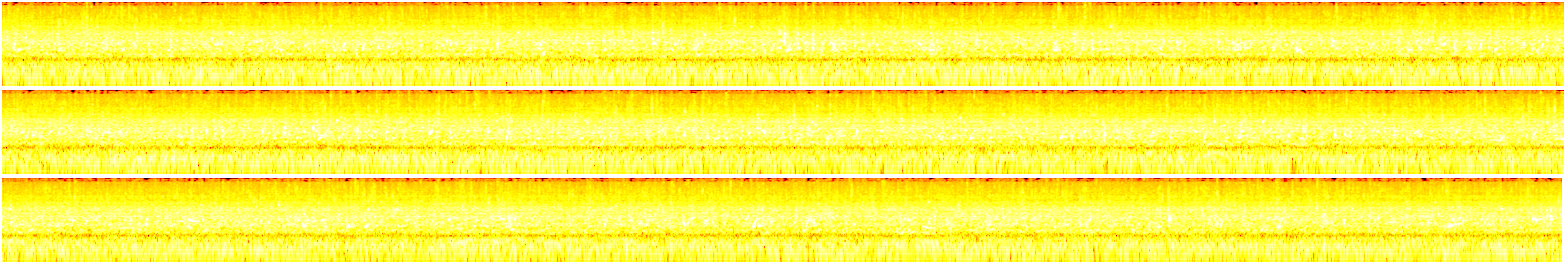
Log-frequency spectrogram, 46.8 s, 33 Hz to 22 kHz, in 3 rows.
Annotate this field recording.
Recorded with a Marantz PMD661 and a pair of DPA4060s.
